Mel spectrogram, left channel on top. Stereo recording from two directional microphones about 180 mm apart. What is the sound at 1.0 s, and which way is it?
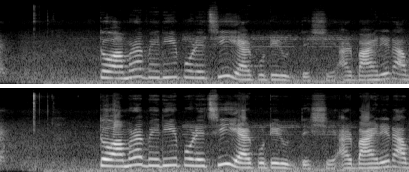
A woman's voice, 25° right (ahead or behind).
